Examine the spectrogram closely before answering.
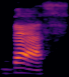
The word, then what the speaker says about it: bath: Ini juga bath. Bath. Harus ditahan dulu hembusannya supaya enggak kedengaran kayak bunyi te.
